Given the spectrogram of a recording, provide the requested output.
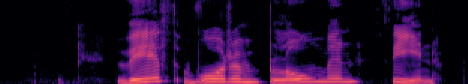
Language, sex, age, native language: Icelandic, male, 9, Icelandic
